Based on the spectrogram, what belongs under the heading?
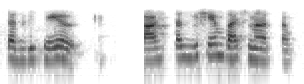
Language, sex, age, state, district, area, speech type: Sanskrit, female, 18-30, Kerala, Thrissur, urban, conversation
